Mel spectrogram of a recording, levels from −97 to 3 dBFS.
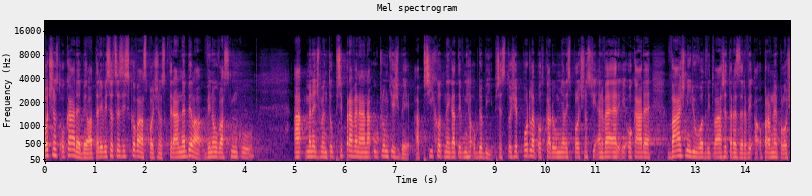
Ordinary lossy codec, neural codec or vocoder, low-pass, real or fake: MP3, 96 kbps; none; 14.4 kHz; real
